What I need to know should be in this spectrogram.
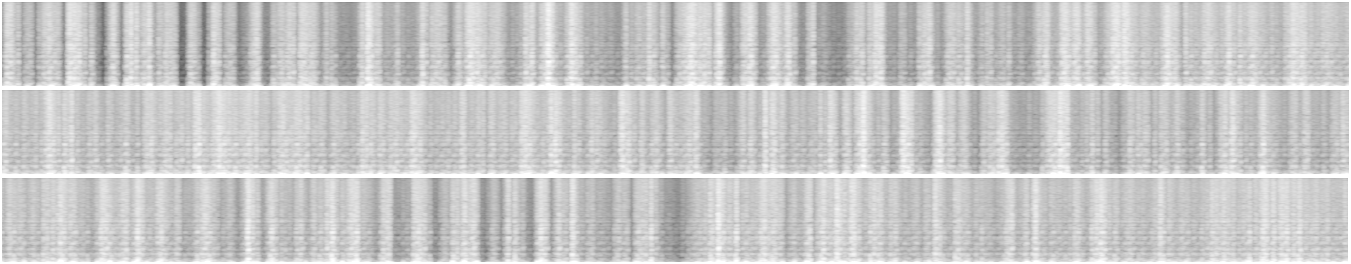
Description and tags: it's synthesized sound
starting, motor, broken, drive, engine, rattles, appliance, inoperative, machine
